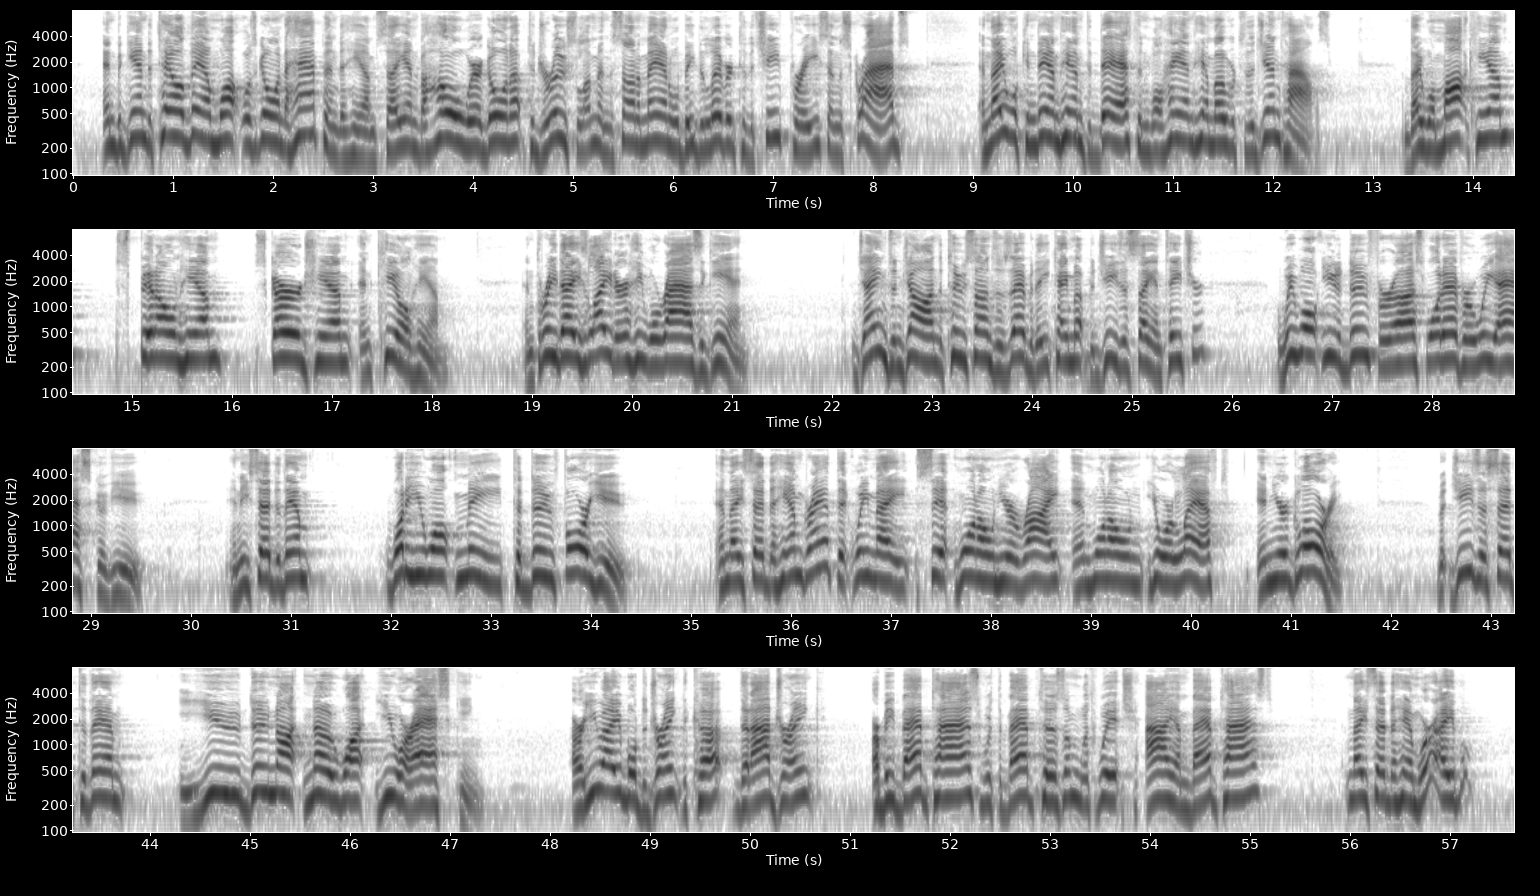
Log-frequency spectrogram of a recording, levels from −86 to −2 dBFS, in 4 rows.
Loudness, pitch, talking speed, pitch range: -26 LUFS, 225 Hz, 180 wpm, 195-250 Hz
